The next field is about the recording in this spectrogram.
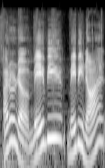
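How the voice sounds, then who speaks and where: A man's voice: sits high, very animated, slow, fairly bright tone, soft background music. A man hosting a gaming channel, giving sarcastic, mocking let's-play commentary and laughing between lines.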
